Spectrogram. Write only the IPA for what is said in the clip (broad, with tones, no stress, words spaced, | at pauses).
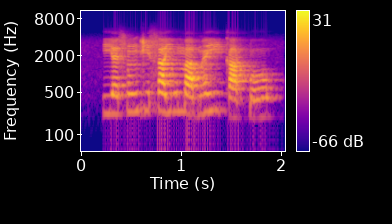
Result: jɛ˨sũ˨˦ɡi˧ sa˦ju˦ma˧ bɛ̃˦ji˦˨ka˨ k͡po˨˦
